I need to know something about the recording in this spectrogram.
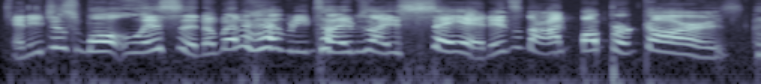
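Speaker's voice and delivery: loud, high exasperated yell; exasperated shout. Real, not acted. Exasperated at teammate.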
